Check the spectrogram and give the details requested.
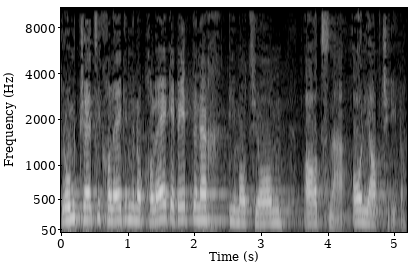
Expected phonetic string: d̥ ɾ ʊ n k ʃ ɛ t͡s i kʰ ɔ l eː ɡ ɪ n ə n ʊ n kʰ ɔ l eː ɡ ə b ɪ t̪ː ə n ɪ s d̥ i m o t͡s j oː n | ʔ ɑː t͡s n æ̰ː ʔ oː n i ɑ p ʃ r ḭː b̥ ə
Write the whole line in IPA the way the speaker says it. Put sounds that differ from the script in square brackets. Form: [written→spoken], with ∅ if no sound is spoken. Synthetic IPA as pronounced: d̥ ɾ ʊ [n→m] k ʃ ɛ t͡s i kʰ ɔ l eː ɡ ɪ n ə n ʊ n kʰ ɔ l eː ɡ ə b ɪ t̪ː ə n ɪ [s→χ] d̥ i m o t͡s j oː n | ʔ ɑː t͡s n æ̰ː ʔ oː n i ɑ p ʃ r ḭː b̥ ə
